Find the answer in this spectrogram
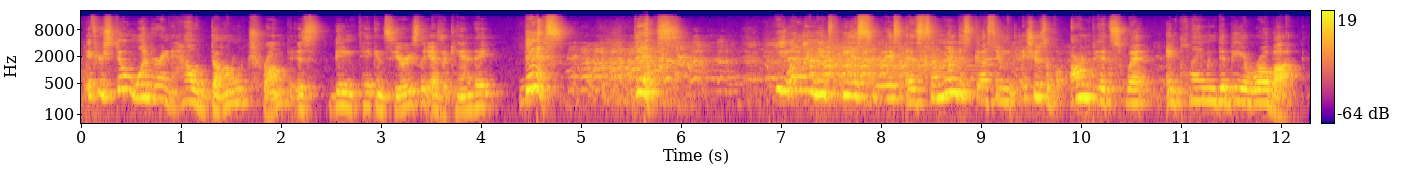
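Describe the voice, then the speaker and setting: A man's voice: sits high, sing-song, brisk, hardly any pauses, noisy background. A man hosting a satirical comedy news show, delivering wry, sarcastic commentary. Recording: roomy, distant mic with music and audience laughter.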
